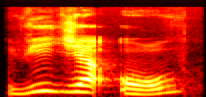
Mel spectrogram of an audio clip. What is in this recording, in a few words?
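видза ов, Komi, female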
